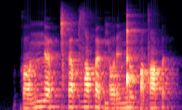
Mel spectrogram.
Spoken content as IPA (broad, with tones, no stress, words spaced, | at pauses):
kɔ˨ nːœ˦˨pǀʰœ˧pzˤɨ˧p œ˨pjɔ˨ɾə˦˨ŋ͡ǃu˧ pə˨tˤə˦p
